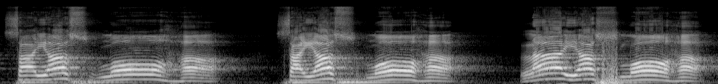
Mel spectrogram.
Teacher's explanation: Maka qiraah Wars an Nafi' di sini membaca lam dengan taglid. Lamnya dikuatkan, taglidul lam, karena kaidah bagi kelompok Wars ataupun Imam Wars an Nafi', lam taglid datang setelah shad.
